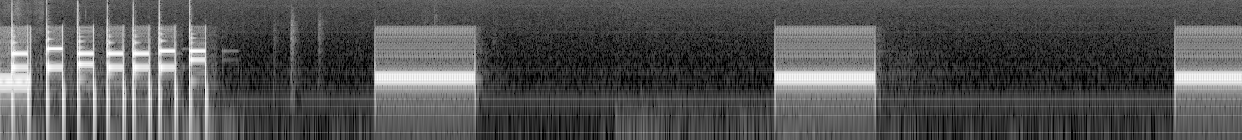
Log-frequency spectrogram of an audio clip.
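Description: A quick run of about ten touch-tone dialing beeps as a heating and air conditioning company phones a customer, then three steady, mid-pitched ringback tones about a second long, spaced evenly with silence between them. No one speaks.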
